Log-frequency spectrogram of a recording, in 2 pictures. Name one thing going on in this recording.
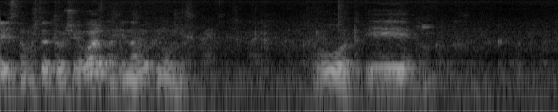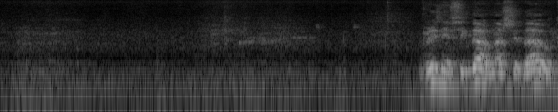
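A man speaks into a microphone in a room with a slight echo, pausing between phrases.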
